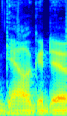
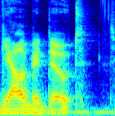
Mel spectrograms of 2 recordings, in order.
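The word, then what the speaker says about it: Gal Gadot: and happens and then of course the beautiful galado driving away you know what I've heard is actually that it's pronounced galgadot know I know but like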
